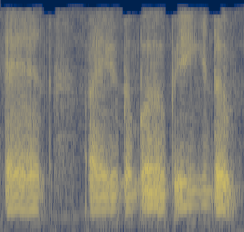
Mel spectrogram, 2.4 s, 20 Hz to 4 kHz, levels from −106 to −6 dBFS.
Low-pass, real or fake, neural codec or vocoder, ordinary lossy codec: 3.6 kHz; fake; vocoder, 22.05 kHz, 80 mel bands, WaveNeXt; MP3, 24 kbps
